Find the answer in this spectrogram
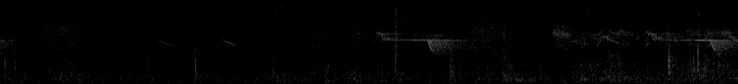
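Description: Birds calling: a whistle held on one high note, then dropping sharply, repeated about three seconds apart, with short chirps between. Faint clicks of barbed wire being handled.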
